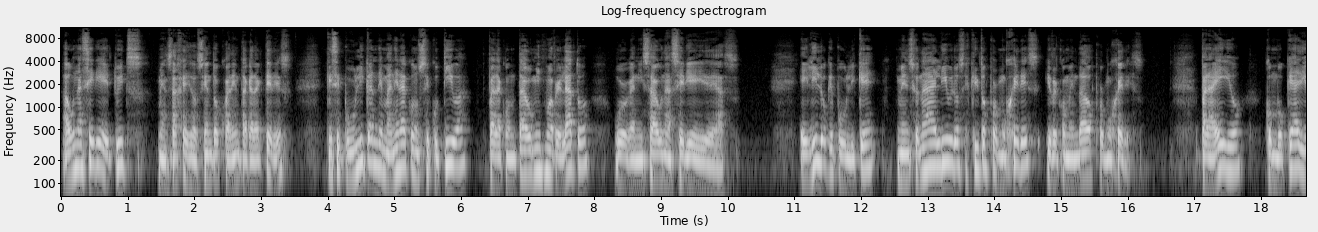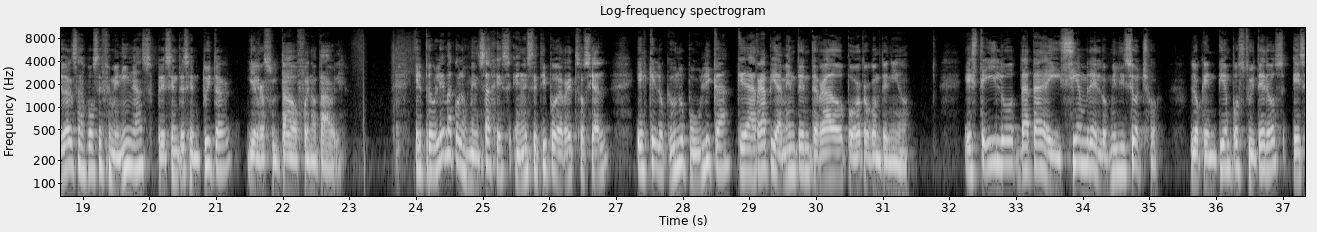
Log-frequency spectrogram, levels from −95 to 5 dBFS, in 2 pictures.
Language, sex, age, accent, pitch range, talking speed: Spanish, male, 30-49, Argentinian, 130-175 Hz, 145 wpm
